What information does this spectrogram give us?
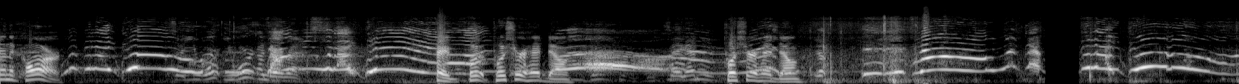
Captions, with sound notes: Get in the car. What did I do?? So you weren't, you weren't under arrest... Tell me what I diiiid! Hey, push her head down. *crying and yelling* Push her head down. Yep. Nooo, what the fu** did I dooooo!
